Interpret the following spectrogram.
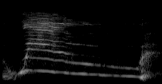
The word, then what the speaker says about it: UwU: UWU? Are those call letters? UWU. It's not about you. Let's see. Fart jokes? That's the go-to. If ever you're flopping, go to the fart jokes. It's pronounced woo.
